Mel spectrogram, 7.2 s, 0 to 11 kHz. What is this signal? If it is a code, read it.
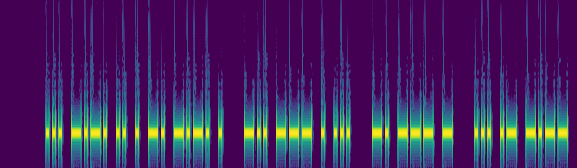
Morse code, heard as a keyed tone, about 30 wpm, 700 Hz. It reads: SCIENCE DOES NOT SAY
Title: Sentences from Top 1000 Words - Review Part 2 - 30wpm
